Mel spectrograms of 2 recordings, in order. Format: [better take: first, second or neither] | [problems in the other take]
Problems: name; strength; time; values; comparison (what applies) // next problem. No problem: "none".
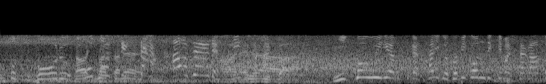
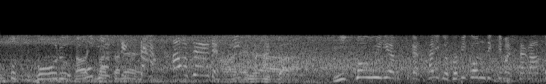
first | background sound (Rattle (instrument)); 14 dB below the speech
